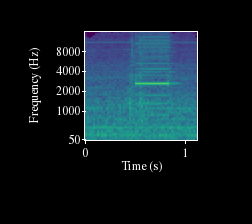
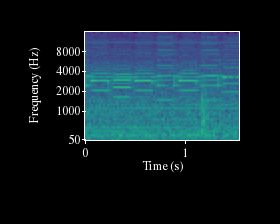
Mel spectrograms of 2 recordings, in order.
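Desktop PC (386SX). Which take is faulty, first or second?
first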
